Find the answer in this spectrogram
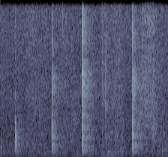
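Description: Chalk tapping against a chalkboard while short marks are written: four sharp, faint clicks about half a second apart.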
